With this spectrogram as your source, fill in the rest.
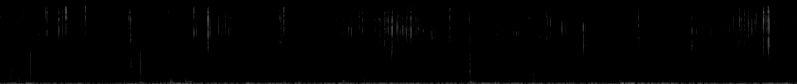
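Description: A large sheet of red foam-bead slime (floam) is stretched and pulled apart by fingers with dark nails over a black spherical microphone. It makes quiet, crunchy tearing and squishing with many sharp, bright crackles over a soft low rumble throughout.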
